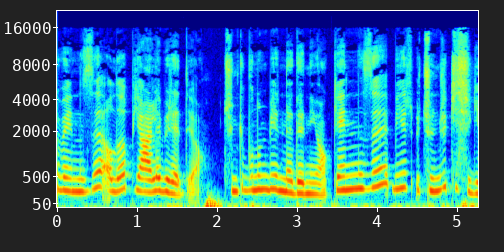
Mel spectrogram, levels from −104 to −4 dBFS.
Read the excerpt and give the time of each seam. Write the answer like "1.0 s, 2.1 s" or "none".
2.1 s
